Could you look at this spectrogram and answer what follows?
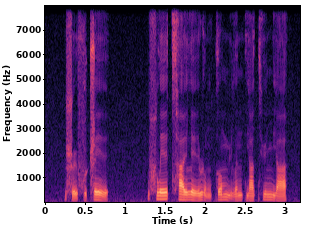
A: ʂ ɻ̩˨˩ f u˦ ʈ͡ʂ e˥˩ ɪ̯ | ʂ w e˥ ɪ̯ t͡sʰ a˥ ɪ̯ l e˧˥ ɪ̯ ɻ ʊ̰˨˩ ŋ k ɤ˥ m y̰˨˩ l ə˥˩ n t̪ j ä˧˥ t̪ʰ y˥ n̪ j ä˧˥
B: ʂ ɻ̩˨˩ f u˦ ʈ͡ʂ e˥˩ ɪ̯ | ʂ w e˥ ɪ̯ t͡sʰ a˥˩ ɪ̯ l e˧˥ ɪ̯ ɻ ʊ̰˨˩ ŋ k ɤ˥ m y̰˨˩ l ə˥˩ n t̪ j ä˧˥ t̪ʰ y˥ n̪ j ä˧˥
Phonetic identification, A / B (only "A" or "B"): A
